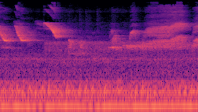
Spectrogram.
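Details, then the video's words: Cinereous tit (gelatik batu) with clear whistled notes, some sliding down steeply and others held level and slightly rising, over a constant low droning hum. "Burung Gelatik Batu"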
